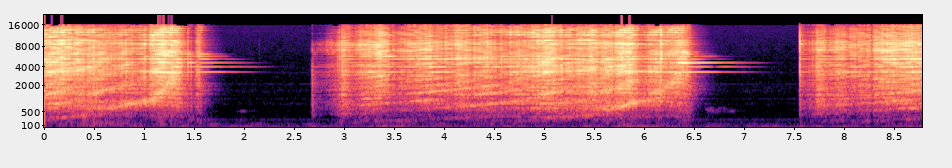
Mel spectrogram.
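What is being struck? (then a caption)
Steel machete blade and hand file. A hand-held steel file is drawn along the edge of a long, thin, solid steel machete blade in three separate passes, with the last one cut off at the end. Each pass is a bright, high rasping scrape carrying a steady metallic whine near 3.3 kHz, with almost nothing in the low end and near-silence between strokes.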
